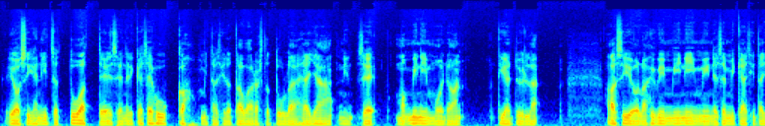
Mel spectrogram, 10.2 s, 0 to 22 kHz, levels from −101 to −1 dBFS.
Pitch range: 80-90 Hz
